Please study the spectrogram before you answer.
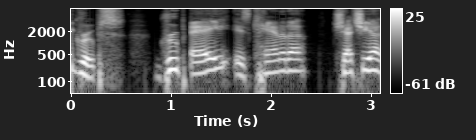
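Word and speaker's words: Czechia: Chetchia. That's how you say it, right? Chetchia. Czecha. Is it though? Yeah, it is. Czecha.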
